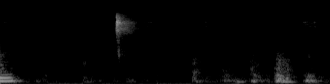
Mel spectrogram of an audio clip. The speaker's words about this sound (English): So I maybe click to the next screen.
